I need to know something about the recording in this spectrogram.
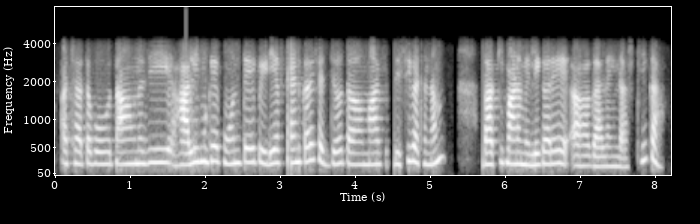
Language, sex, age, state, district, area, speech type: Sindhi, female, 45-60, Gujarat, Surat, urban, conversation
